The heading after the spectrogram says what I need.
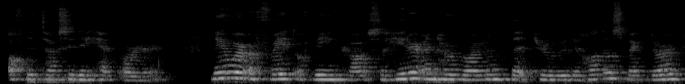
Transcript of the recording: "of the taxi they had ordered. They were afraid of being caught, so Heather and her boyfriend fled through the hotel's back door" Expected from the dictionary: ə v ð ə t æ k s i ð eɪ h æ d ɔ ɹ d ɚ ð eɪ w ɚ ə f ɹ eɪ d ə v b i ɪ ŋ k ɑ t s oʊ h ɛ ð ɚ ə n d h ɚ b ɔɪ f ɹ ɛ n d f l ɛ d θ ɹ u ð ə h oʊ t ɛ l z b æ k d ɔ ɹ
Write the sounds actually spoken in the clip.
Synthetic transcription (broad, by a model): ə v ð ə t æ k s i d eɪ h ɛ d ɔ ɹ d ɚ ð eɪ w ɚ ə f ɹ eɪ d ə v b i ɪ ŋ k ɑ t s oʊ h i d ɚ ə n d h ɚ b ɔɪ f ɛ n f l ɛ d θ ɹ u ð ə h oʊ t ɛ l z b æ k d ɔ ɹ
